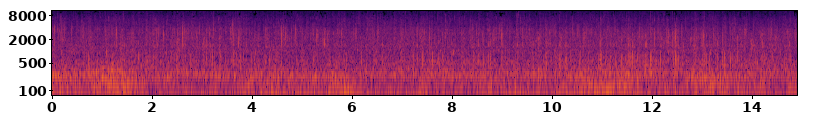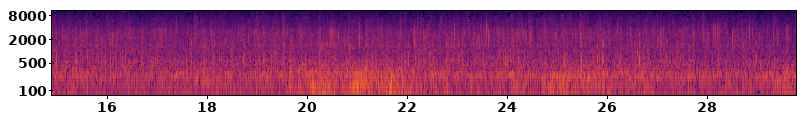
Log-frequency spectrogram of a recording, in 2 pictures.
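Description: Steady, heavy rainfall, a dense even hiss of drops on surfaces. A low rumble swells briefly about two-thirds of the way through.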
